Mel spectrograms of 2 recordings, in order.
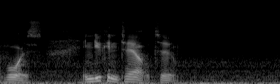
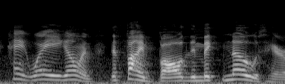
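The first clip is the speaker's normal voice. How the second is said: loud, higher cartoon banter; animated imitation of a cutscene line; quoting Sonic; 6 semitones higher, 7 dB louder than usual. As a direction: call out teasingly, stretching the silly name. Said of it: "A little bit later in the cutscene".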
